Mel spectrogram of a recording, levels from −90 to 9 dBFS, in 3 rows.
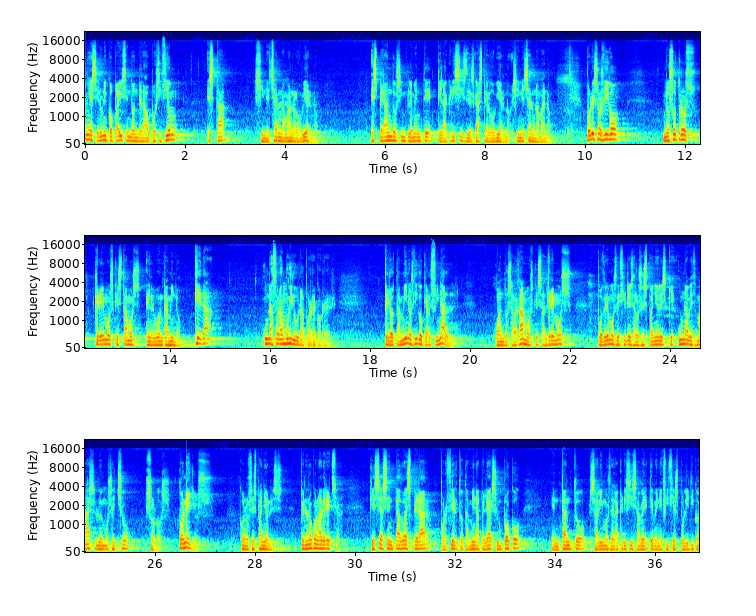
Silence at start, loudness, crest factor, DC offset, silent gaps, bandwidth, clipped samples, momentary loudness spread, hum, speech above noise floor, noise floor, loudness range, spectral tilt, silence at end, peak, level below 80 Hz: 0 s; -15 LUFS; 14 dB; under 0.1%; none; 15.5 kHz; under 0.1%; 14 LU; none; 28 dB; -42 dBFS; 3 LU; -7 dB/octave; 0 s; 0 dBFS; -46 dBFS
